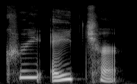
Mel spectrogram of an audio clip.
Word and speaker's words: creature: 저는 어렸을 때 이 단어 발음을 처음에 creature 이와 같이 배운 적이 있어요. 그래가지고 한참을 무의식적으로 그렇게 발음을 해왔거든요. 근데 사실 정확한 발음은 어때요? creature, creature 이거지. creator이 아니다. 라는 것을, 어, 짚어드리고 싶었어요. 어, creator이 아니라 creature, creature. 연습하고 계시죠? 어, 물론, 동사 create 라는 철자 기억나시나요? C-R-E-A-T-E.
